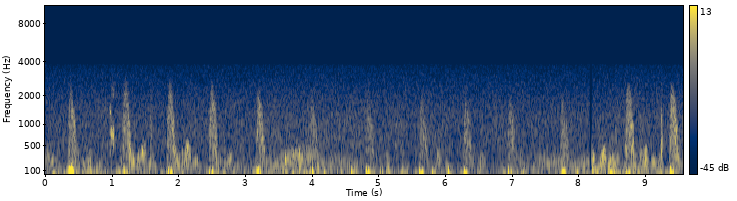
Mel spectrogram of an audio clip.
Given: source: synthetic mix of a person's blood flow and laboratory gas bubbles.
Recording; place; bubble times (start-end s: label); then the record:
Doppler ultrasound of blood flow; subclavian vein
0.96-1.05 s: bubbles
From the record:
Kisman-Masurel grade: 112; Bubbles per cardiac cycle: 1 to 2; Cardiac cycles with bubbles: 1 to 10%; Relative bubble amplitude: moderate (0.250 to 0.450); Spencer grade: 1 (occasional bubble signal discernible with the cardiac motion signal, with majority of cardiac periods free of bubbles); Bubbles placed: anywhere in the cardiac cycle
